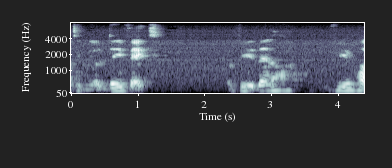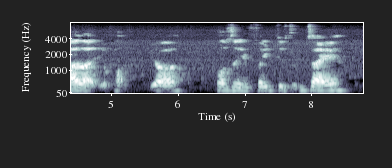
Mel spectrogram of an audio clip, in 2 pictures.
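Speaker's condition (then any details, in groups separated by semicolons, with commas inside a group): Cerebral palsy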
